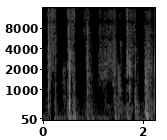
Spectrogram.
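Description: Plot cards for a tabletop game are shuffled in several quick riffles close by, with soft rhythmic papery bursts and brief pauses between them.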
